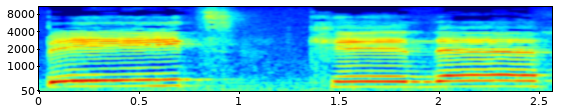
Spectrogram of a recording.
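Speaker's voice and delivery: "Beit Knesset" drawn out very slowly, each syllable held apart; slow model reading. Shown as a demonstration. Teacher slowly models "Beit Knesset" for the class, very drawn out. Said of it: "what is that word again?".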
